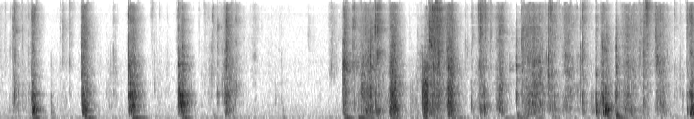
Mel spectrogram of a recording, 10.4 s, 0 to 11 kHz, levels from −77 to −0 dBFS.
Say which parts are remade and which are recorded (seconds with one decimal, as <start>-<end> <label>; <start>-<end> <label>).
0.0-1.7 remade; 1.7-3.0 recorded; 3.0-4.7 remade; 4.7-6.6 recorded; 6.6-10.4 remade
